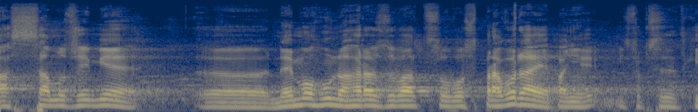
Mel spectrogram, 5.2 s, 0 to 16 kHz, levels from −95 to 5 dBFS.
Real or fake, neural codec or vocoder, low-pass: real; none; 14.4 kHz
